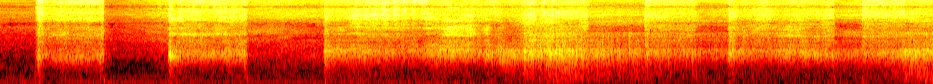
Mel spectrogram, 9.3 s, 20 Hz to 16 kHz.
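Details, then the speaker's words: Dental air-water syringe rinsing during a root canal of maxillary second molar #15, after mesiobuccal canal cleaning: bursts of loud hissing spray with suction noise. "Okay, and then now I'm going to rinse. A little water."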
